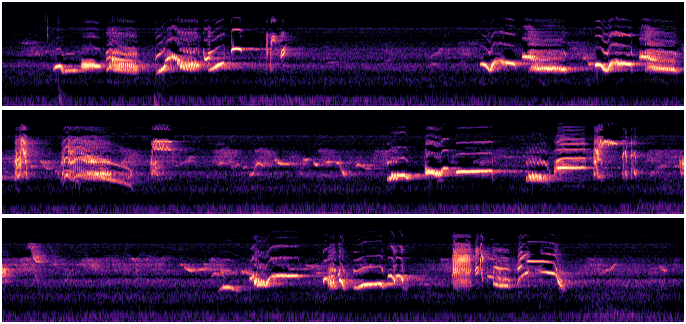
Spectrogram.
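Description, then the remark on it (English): A blackbird sings in repeated phrases, each mellow warble breaking off into a burst of short, scratchy, squeaky staccato notes, with brief pauses between phrases and no voices. “There's a number of very staccato, short, clipped, scratchy, squeaky notes at the end.”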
